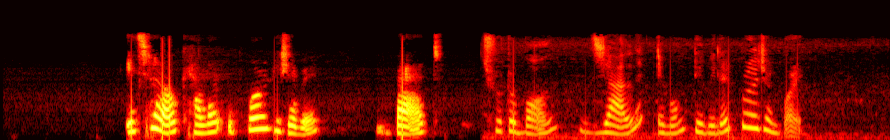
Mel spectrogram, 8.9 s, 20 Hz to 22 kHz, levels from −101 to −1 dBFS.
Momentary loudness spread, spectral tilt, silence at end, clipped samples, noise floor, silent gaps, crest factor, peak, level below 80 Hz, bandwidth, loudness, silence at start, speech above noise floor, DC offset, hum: 21 LU; -4.5 dB/octave; 0.9 s; under 0.1%; -79 dBFS; none; 22 dB; -4 dBFS; -58 dBFS; 8.4 kHz; -24 LUFS; 1.25 s; 55 dB; under 0.1%; none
